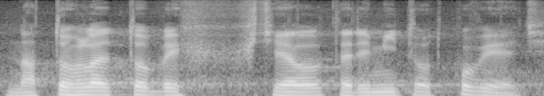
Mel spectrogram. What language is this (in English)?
Czech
